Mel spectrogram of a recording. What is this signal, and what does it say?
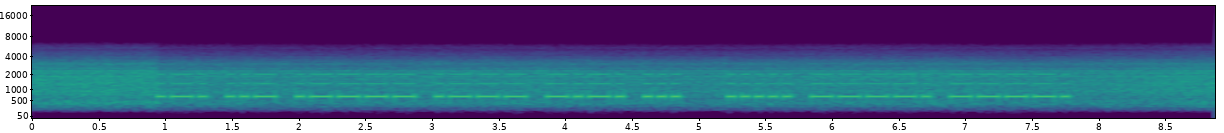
Morse code, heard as a keyed tone, machine-sent, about 23 wpm, 680 Hz, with radio static. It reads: RU1JCS 599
